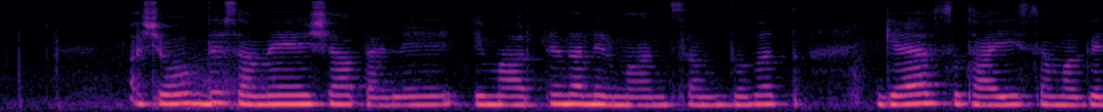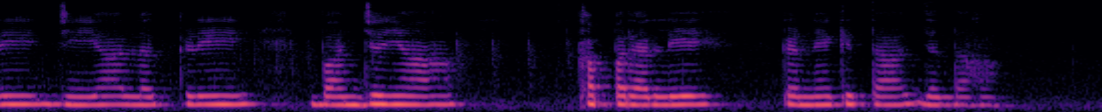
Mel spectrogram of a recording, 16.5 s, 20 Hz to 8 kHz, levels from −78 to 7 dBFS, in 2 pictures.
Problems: constant background noise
